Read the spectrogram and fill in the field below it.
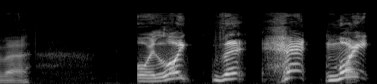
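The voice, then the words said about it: Strained, tense attempted Australian accent. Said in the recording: “master the Australian accent ... That sounded like you were in so much pain ... tense ... Sounded like you were passing like a kidney stone.”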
